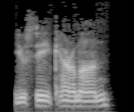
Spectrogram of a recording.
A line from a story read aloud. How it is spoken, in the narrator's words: he said coldly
